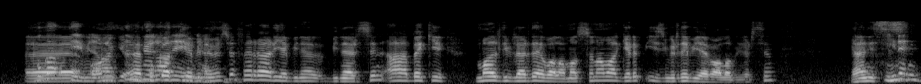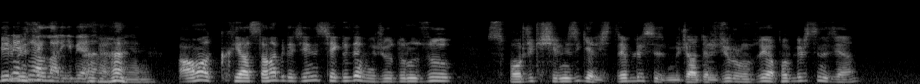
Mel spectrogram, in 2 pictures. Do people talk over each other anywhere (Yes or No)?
Yes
